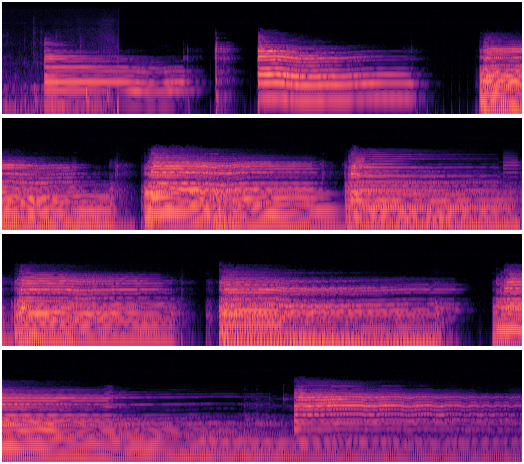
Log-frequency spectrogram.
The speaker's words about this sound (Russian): Ну, а теперь я вам покажу, как работает рычаг тремоло, хотя я им никогда почти не пользуюсь, поэтому покажу, как умею.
